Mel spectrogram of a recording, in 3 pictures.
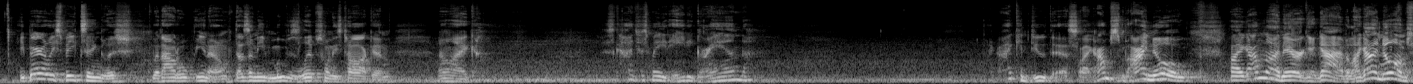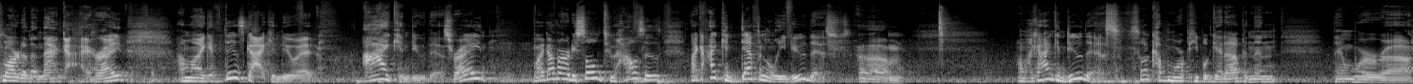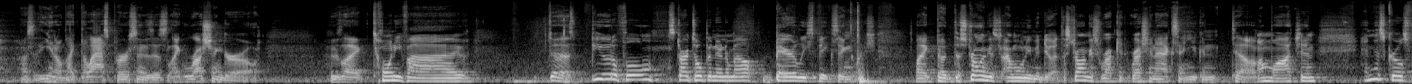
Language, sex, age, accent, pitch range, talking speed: English, male, 30-49, American, 145-215 Hz, 190 wpm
